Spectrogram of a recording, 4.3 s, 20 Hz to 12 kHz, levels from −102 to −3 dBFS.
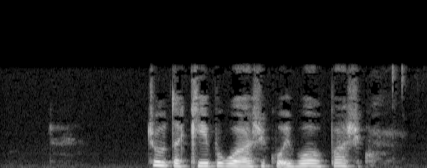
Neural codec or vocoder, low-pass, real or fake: none; 7.2 kHz; real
